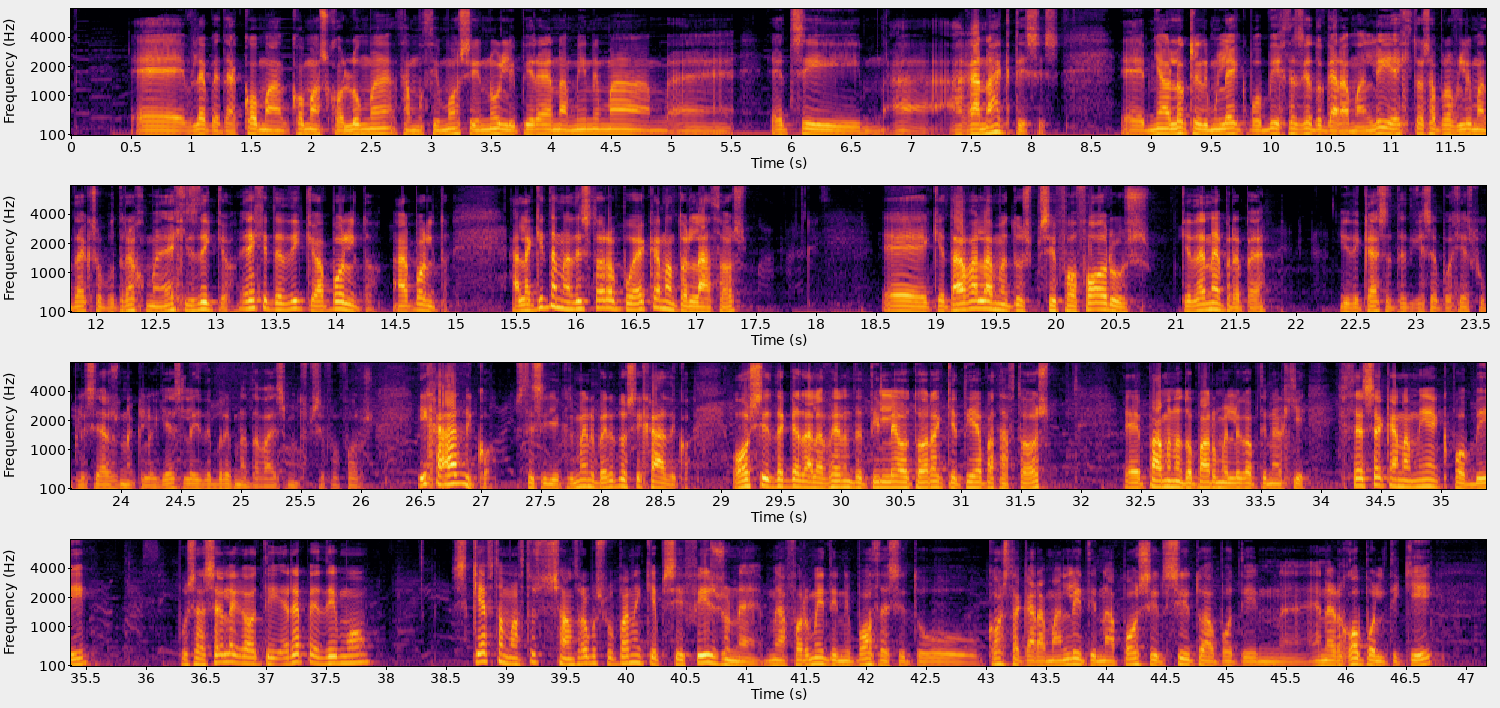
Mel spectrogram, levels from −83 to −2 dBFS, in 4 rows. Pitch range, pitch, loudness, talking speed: 100-135 Hz, 115 Hz, -16 LUFS, 170 wpm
